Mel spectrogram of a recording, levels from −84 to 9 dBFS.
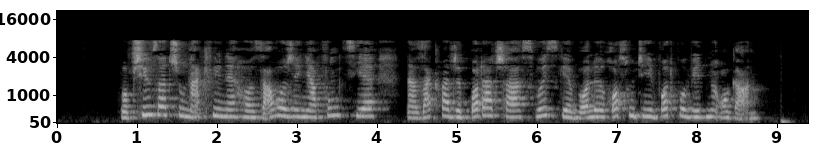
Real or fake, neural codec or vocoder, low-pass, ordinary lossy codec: real; none; 7.2 kHz; AAC, 32 kbps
